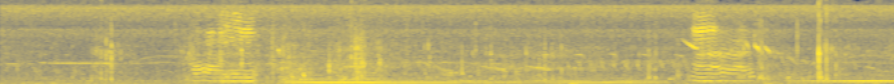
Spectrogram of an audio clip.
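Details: Wild giant river otters hunting fish in a river in the Brazilian Pantanal give wavering, whining calls, some rising then falling, with a long sliding wail in the middle and a sharp squeal near the end.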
